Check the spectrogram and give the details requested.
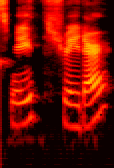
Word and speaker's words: Straith Schreder: parents went all in on the alliteration it's straight Schrader yeah okay perfect and um tell me about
